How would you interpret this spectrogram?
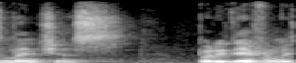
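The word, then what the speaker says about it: Lienert: or two ago and everyone calls and he's like there's no cheese in my name i'm pretty sure it's lentis but he definitely said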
